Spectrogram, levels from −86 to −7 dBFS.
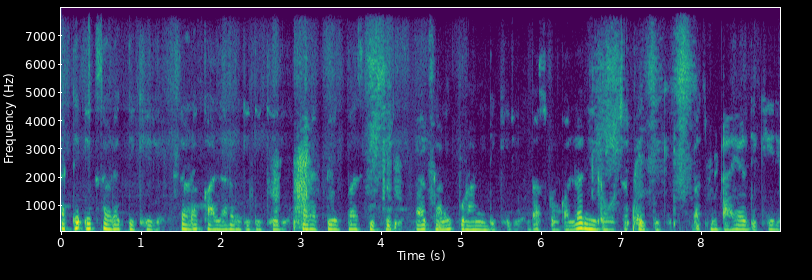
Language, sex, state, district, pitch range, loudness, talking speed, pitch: Rajasthani, female, Rajasthan, Churu, 145-160 Hz, -22 LUFS, 235 wpm, 155 Hz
